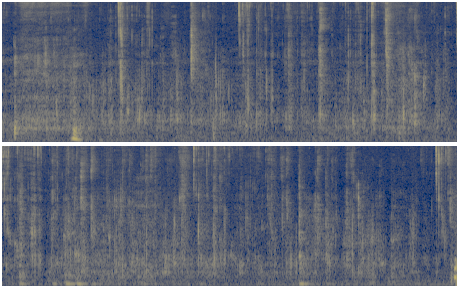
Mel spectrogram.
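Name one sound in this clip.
A man chews food noisily close to a microphone.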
